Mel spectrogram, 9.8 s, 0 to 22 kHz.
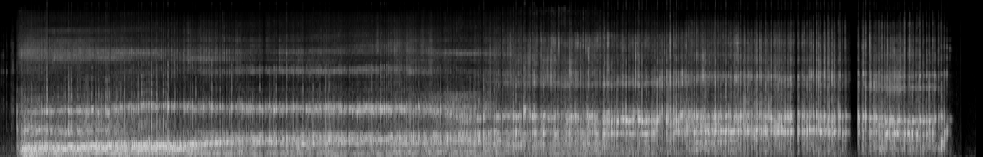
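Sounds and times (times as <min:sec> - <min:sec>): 
latex growl: 0:00.0 - 0:09.5.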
